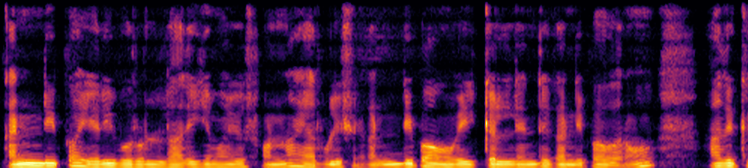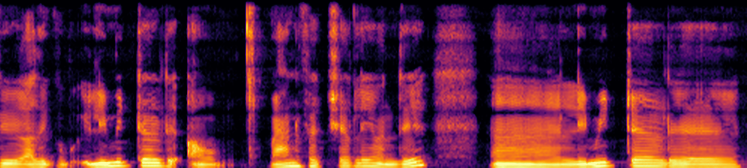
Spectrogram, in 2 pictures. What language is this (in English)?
Tamil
